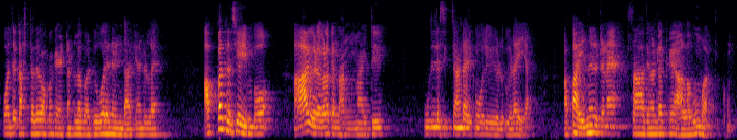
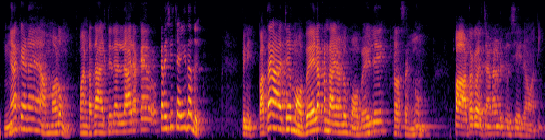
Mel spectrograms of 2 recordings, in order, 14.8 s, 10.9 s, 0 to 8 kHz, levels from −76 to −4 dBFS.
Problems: background sounds at intervals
